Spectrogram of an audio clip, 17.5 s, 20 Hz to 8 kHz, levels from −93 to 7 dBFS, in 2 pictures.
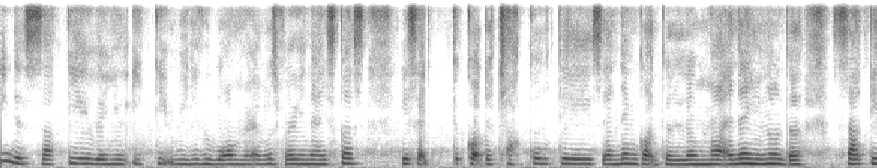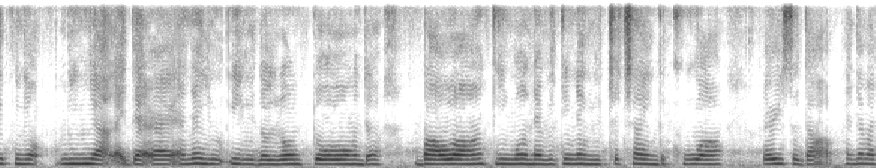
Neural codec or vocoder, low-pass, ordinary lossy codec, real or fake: codec, 16 kHz, 4 kbps, FreqCodec, smaller model; none; none; fake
